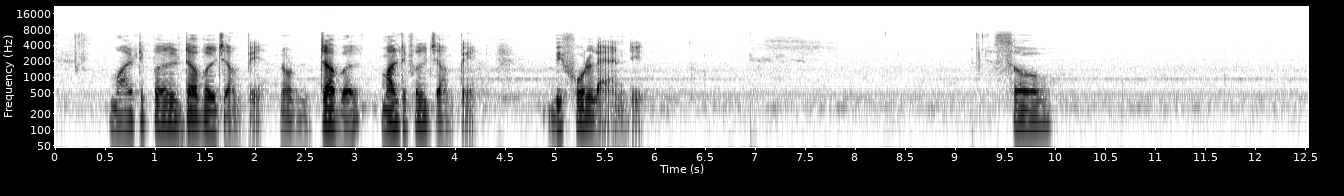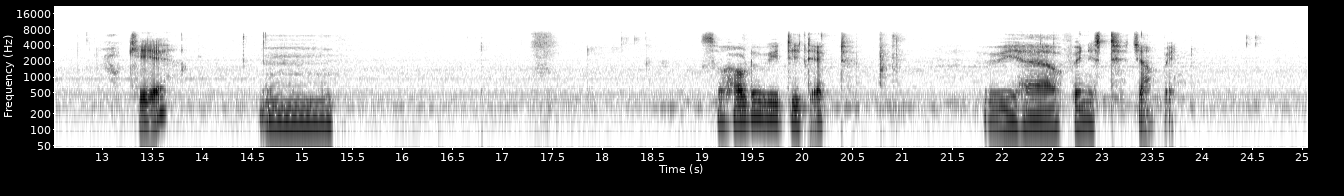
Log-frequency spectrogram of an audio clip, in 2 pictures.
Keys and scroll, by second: 20.1 alt+Tab, 20.9 Tab.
